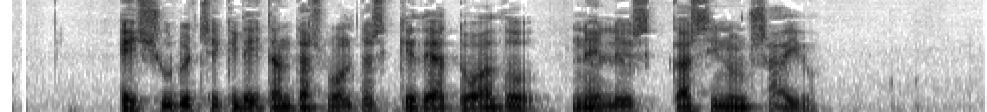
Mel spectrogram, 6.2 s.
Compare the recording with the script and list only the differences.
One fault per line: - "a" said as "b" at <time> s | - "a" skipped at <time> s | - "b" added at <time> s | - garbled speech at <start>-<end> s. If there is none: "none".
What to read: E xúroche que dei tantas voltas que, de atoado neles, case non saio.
none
